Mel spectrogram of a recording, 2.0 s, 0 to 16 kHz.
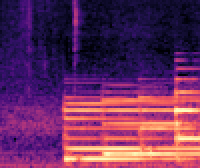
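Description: Yamaha CLP685 digital piano played with its cathedral reverb setting and the reverb depth turned up high. A chord sounds a little over half a second in, followed by further notes and chords that ring on and overlap.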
